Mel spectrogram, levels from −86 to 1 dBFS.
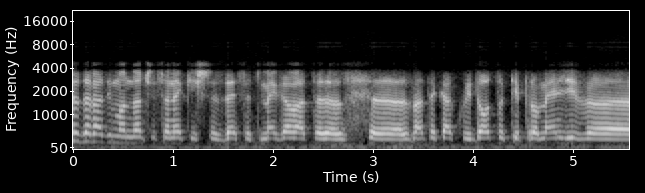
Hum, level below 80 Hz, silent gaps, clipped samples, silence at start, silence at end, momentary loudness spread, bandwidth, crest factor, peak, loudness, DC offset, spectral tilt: none; -56 dBFS; none; under 0.1%; 0 s; 0 s; 6 LU; 5 kHz; 14 dB; -6 dBFS; -19 LUFS; under 0.1%; -4 dB/octave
